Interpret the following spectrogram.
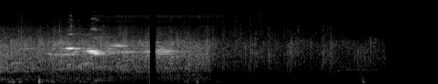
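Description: Audience applause with two short, loud whistles about a second in, fading away to nothing near the end.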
